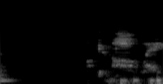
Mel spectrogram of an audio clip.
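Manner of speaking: very slow, very quiet whisper. Retelling telling a sister to look at the hallway: retelling a whisper. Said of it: "I whispered it".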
